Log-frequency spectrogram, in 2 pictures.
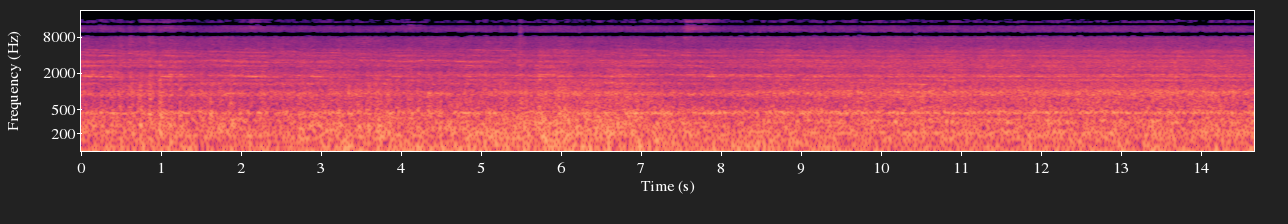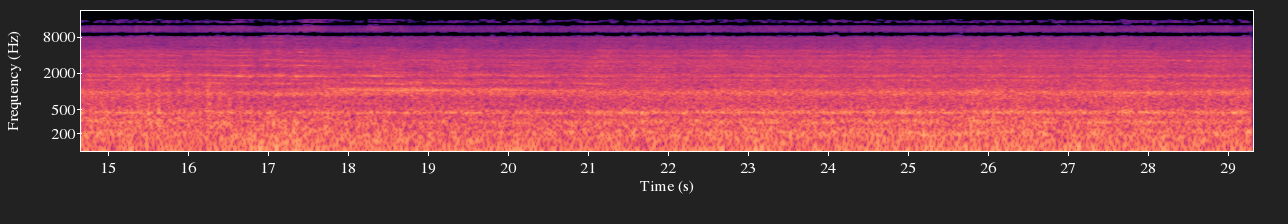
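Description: BNSF freight train passing at speed, its mixed freight cars (covered hoppers, tank cars, boxcars) rolling by with a steady, continuous noise of wheels on rail.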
